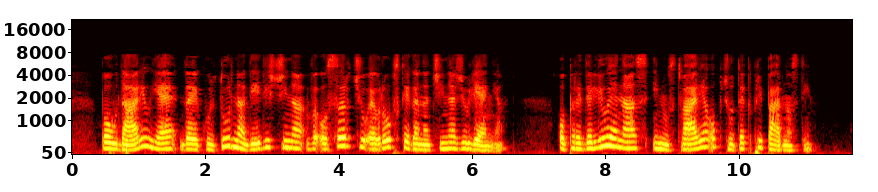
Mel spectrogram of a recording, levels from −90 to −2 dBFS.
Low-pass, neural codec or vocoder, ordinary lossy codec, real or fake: 19.8 kHz; vocoder, 44.1 kHz, 128 mel bands every 256 samples, BigVGAN v2; AAC, 24 kbps; fake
